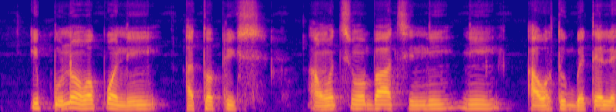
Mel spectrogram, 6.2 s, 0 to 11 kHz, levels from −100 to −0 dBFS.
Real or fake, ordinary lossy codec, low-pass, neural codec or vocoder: fake; none; none; vocoder, 22.05 kHz, 80 mel bands, WaveNeXt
